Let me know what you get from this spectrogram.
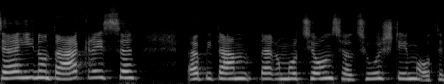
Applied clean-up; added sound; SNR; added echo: neural mask model DeepFilterNet 3.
